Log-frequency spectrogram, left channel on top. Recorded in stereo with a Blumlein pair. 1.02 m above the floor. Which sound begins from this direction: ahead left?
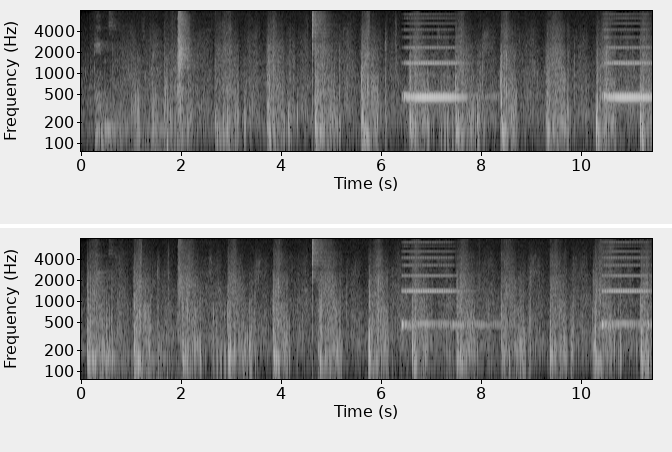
A crack, at 1.7 s.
